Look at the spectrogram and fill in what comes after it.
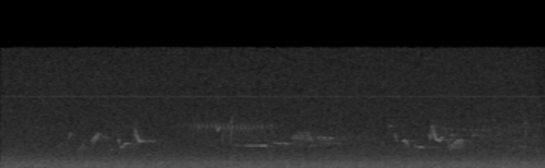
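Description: Faint outdoor ambience: a steady hiss with distant songbird calls, two short phrases of chirps about a second in and again near six seconds.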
